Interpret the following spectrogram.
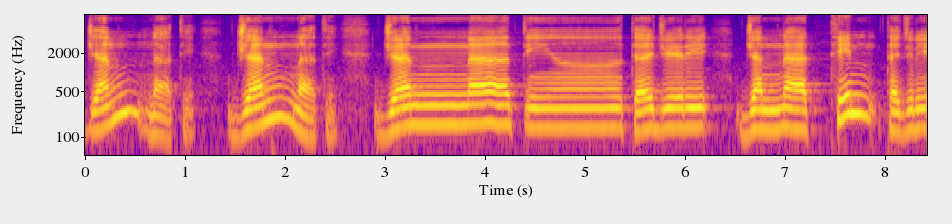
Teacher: جنات تجري اینجا نون مشدد هست و به مقدار دو حرکت فشار میتیم، یعنی دو حرف تلفظ میشه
